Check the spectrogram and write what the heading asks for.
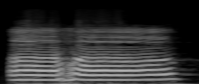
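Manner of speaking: normal talking voice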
